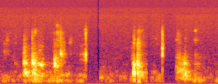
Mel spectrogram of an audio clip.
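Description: Faint rustling and a few soft crinkles of paper pages being flipped over in a ring-bound picture booklet.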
